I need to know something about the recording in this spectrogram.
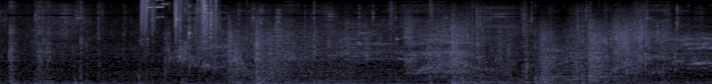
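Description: A gun fires in rapid bursts of sharp shots.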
